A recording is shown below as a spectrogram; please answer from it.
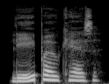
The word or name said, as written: lægebrevkasse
